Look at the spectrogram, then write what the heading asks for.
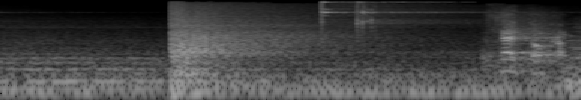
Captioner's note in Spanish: Disparo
